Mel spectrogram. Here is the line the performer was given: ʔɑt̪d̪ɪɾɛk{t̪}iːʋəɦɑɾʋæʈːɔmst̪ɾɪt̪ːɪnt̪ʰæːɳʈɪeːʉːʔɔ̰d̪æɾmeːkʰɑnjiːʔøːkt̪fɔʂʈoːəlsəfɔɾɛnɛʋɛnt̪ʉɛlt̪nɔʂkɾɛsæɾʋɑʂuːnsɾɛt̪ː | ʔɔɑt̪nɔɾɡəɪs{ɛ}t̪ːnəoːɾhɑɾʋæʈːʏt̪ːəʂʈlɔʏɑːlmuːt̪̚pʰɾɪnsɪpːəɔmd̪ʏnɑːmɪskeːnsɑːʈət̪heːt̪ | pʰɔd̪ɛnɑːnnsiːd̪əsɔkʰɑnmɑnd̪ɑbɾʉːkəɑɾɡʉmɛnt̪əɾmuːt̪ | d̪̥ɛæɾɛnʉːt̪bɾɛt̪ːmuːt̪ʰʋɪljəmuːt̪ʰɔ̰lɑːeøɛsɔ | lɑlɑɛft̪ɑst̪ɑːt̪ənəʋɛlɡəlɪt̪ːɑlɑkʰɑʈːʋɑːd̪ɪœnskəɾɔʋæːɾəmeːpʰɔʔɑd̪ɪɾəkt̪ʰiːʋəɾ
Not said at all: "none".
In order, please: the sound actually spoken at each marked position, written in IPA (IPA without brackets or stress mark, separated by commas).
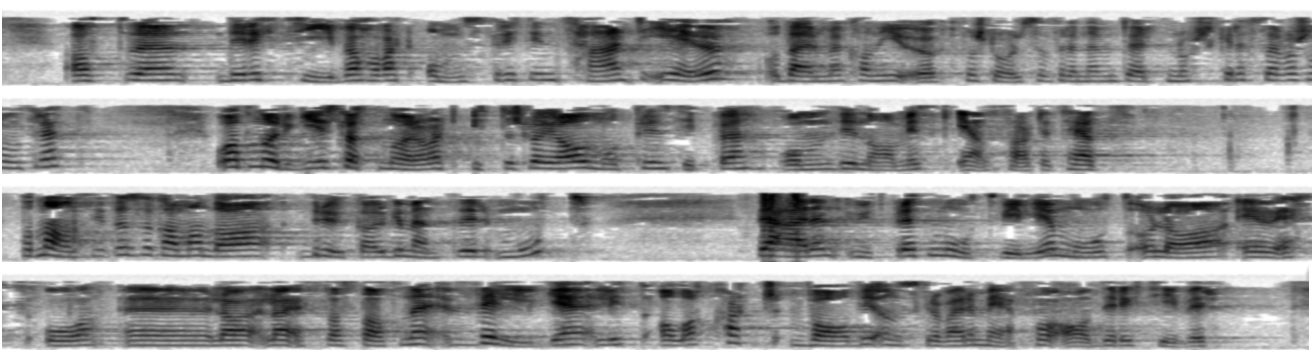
t̪ʰ, œ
